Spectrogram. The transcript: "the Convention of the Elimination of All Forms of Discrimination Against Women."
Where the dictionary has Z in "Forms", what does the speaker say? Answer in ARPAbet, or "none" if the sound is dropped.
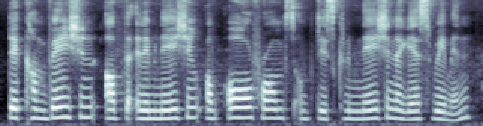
S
